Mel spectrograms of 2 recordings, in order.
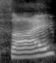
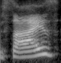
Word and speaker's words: sai: was so mad because the plural of Psy is Psy but she was calling them size and if your weapon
